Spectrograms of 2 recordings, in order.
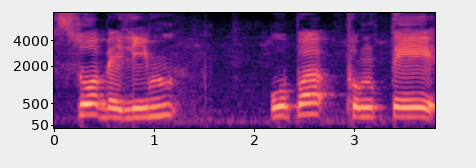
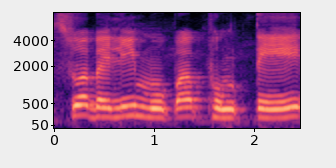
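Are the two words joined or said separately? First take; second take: separate; joined. First: The two words are said separately. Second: The two words run together into one.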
